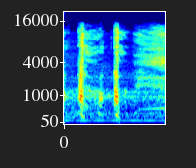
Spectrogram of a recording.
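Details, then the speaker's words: Two short, sharp coughs in an acted church drama scene, simulated COVID-19 illness: character complains of severe difficulty breathing and persistent cough before seeing a doctor; cough. "Doctor क्या हुआ आपको मुझे सांस लेने में सांस लेने में बहुत दिक्कत है और खांसी"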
